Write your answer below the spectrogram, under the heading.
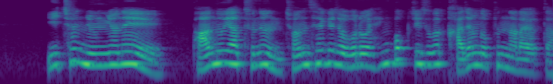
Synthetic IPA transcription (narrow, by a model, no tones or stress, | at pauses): it͡ɕʰʌnjuŋɲʌne̞ | panujatʰunɯnt͡ɕʌnsʰe̞ɡe̞d͡ʑʌɡɯɾoɦe̞ŋbok̚t͡ɕ͈is̬ʰuɡakad͡ʑaŋnopʰɯnːaɾajʌt̚t͈a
